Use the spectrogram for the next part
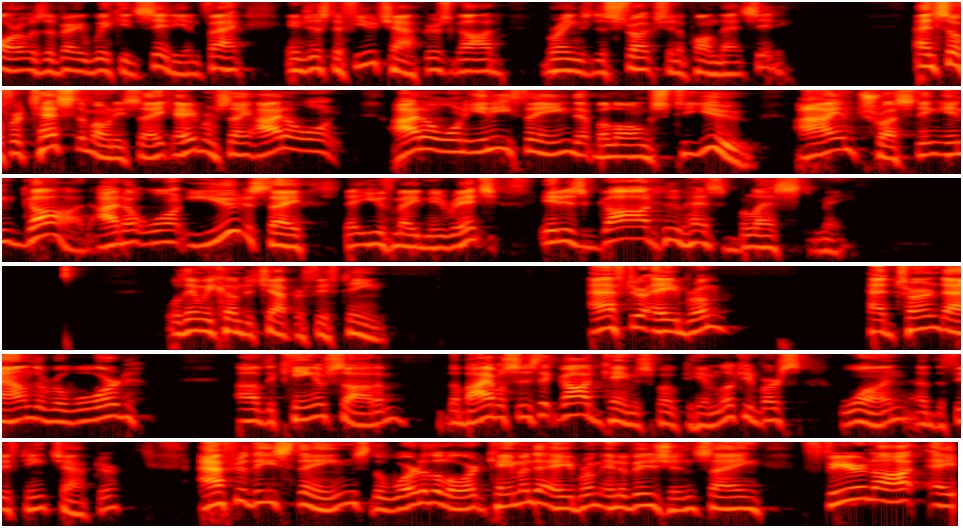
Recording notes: was delivered on October 1, 2023 during the morning service.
